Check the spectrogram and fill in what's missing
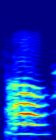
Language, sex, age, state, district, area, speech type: Assamese, female, 18-30, Assam, Barpeta, rural, conversation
